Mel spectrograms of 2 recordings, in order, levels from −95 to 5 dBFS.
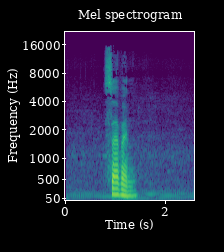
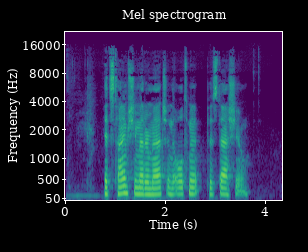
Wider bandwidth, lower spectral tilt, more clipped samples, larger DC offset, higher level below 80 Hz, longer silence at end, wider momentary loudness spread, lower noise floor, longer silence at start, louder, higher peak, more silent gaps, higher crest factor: about the same, 15.5 kHz vs 15.5 kHz; first, -6.5 dB/octave vs -4.5 dB/octave; neither; neither; first, -52 dBFS vs -58 dBFS; first, 1.15 s vs 0.7 s; first, 18 LU vs 11 LU; second, -50 dBFS vs -65 dBFS; first, 0.8 s vs 0.5 s; first, -17 LUFS vs -20 LUFS; about the same, -2 dBFS vs -4 dBFS; neither; about the same, 20 dB vs 18 dB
